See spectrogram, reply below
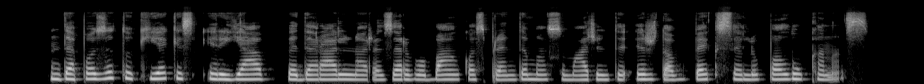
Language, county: Lithuanian, Šiauliai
